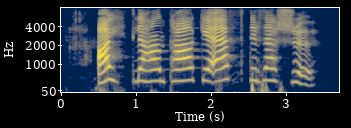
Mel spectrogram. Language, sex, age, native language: Icelandic, male, 7, Icelandic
